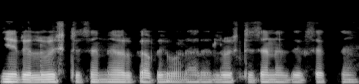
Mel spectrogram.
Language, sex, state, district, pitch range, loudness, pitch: Hindi, male, Chhattisgarh, Raigarh, 110-115 Hz, -17 LUFS, 110 Hz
